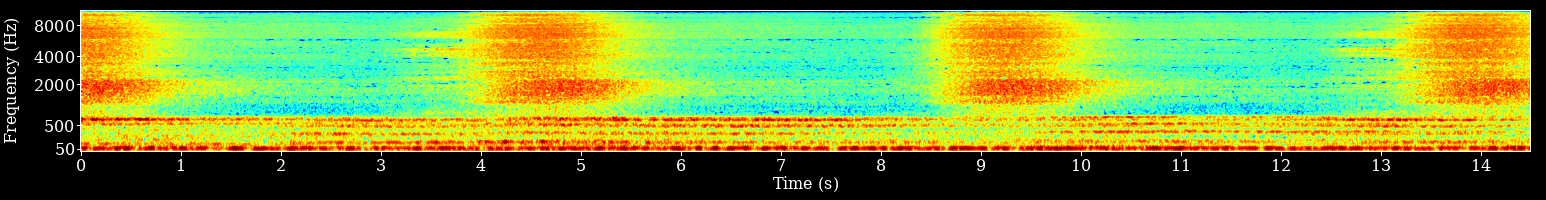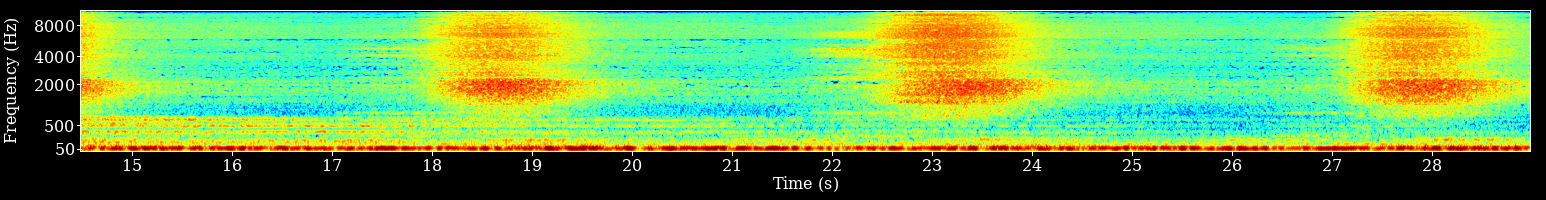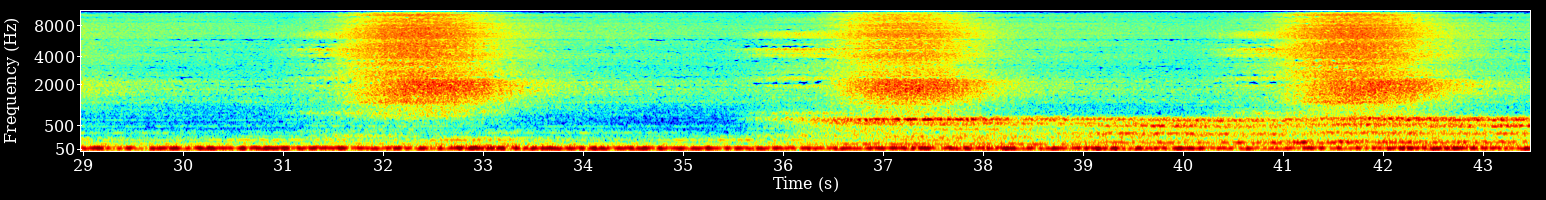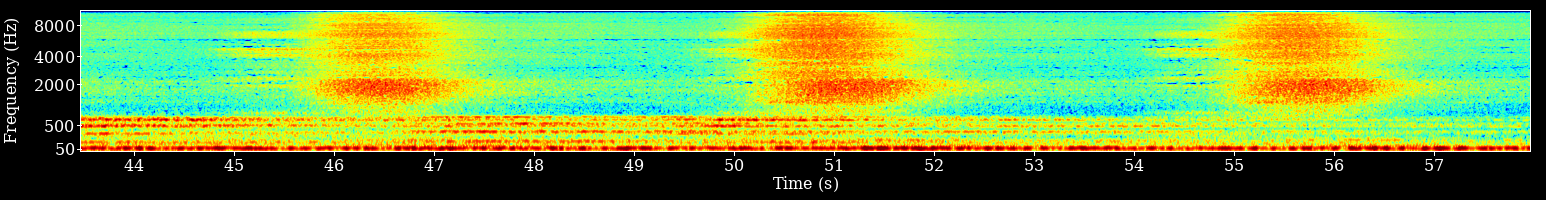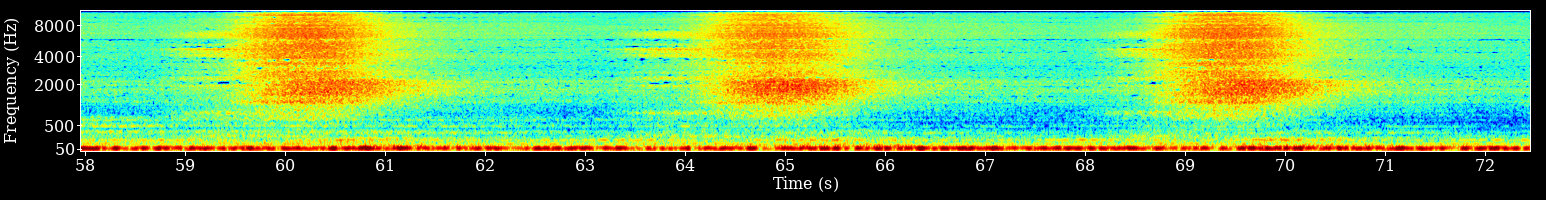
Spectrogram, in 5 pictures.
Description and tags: Dark Ambience
A dark eerie drone made by messing around in Audacity with paulstretch.
ambience, ambient, anxious, atmosphere, creepy, dark, drama, dramatic, drone, haunted, scary, sinister, spooky, suspense, thrill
